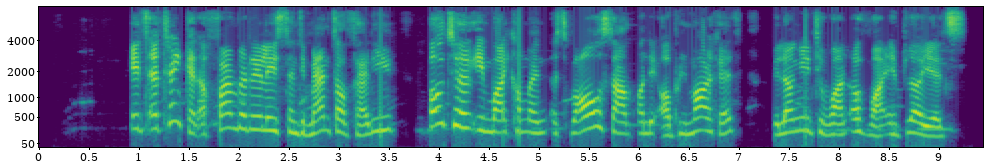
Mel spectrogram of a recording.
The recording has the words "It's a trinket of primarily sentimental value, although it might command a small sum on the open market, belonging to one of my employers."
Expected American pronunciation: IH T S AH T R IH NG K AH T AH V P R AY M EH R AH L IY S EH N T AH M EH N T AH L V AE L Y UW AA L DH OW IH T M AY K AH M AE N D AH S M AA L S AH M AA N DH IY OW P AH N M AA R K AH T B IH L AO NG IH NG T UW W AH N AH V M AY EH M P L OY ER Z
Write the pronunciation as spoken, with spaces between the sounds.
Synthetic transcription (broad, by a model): IH T S AH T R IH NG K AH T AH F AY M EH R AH L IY S EH N T AH M EH N T AH L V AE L Y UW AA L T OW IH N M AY K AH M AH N AH S M AA L S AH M AA N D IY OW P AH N M AA R K AH T B IH L AO NG IH NG T UW W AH N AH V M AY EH M P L OY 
